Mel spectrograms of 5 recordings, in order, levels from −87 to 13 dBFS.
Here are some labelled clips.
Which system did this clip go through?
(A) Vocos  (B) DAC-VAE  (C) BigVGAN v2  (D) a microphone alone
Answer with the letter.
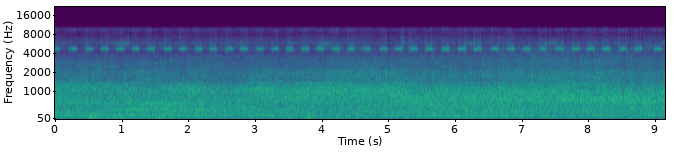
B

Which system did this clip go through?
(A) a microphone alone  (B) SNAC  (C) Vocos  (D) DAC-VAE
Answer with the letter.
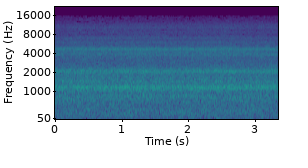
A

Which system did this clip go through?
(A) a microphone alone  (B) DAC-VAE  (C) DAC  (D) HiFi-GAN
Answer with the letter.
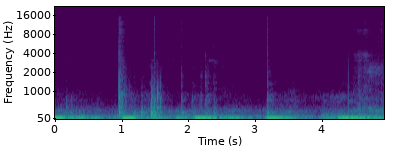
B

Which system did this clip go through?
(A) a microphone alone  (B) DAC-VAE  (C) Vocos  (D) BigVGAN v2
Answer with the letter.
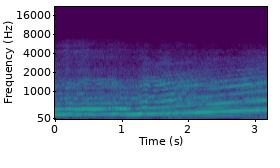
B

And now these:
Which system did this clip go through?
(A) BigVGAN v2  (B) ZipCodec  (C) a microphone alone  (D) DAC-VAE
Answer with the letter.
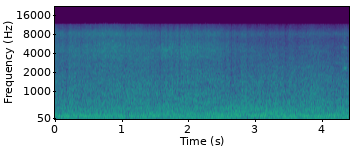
C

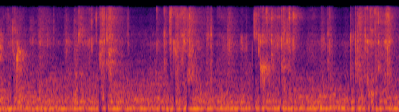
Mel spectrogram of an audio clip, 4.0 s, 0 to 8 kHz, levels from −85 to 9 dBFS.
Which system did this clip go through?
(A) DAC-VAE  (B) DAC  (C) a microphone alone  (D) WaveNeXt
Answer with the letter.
A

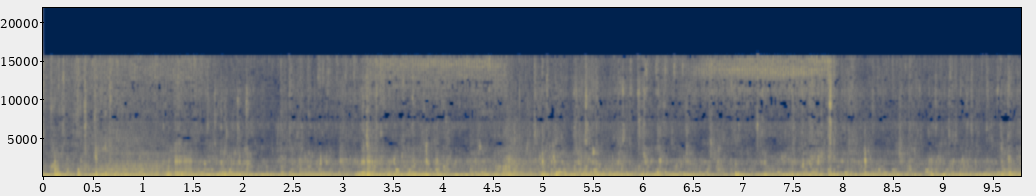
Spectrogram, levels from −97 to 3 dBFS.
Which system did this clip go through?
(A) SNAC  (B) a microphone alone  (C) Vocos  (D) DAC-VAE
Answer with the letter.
B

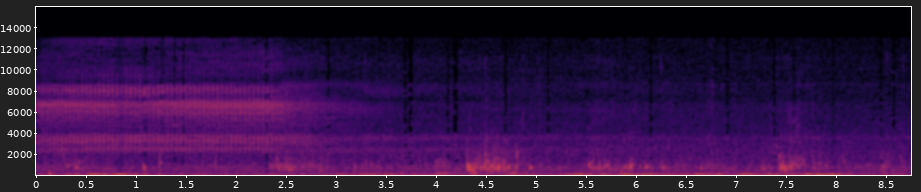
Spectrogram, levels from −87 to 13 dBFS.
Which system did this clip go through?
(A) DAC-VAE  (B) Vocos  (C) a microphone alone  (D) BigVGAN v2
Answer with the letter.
C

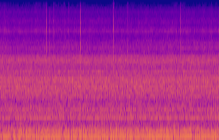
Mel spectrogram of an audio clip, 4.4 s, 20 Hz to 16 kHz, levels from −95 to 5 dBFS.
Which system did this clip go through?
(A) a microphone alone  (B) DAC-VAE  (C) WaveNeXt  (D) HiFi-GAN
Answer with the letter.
B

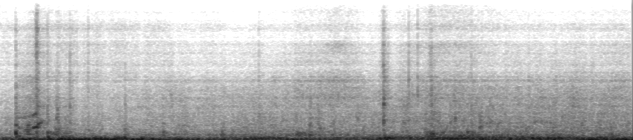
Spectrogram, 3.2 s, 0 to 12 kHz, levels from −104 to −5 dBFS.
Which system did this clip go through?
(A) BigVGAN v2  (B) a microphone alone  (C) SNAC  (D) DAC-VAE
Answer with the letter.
D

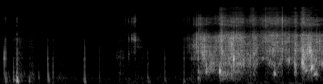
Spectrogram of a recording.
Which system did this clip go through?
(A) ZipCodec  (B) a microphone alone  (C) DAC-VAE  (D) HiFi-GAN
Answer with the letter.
C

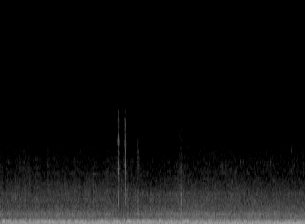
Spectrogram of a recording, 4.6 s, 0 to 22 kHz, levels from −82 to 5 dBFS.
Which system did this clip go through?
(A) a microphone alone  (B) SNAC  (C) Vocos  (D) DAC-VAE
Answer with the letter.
A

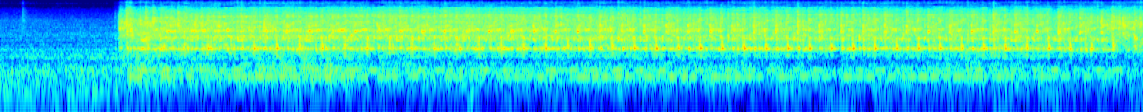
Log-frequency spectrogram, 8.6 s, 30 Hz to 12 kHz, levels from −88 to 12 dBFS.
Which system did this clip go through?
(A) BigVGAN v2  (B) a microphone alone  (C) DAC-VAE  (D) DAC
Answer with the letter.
C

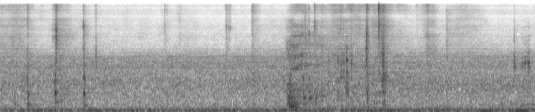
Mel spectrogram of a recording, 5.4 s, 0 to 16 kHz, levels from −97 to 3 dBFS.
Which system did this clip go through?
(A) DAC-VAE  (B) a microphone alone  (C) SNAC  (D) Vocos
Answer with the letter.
A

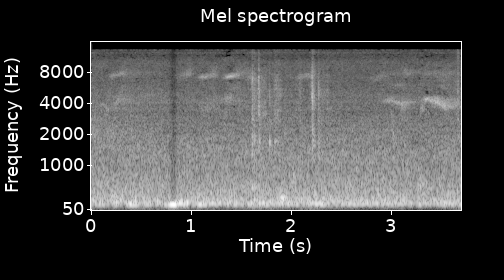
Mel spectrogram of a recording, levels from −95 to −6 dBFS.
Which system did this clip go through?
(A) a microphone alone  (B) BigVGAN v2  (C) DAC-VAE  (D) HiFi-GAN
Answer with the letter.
C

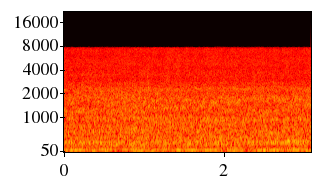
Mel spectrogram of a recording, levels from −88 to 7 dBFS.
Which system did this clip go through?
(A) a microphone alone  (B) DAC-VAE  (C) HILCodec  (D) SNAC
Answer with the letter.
B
